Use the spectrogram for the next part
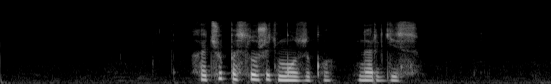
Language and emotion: Russian, neutral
